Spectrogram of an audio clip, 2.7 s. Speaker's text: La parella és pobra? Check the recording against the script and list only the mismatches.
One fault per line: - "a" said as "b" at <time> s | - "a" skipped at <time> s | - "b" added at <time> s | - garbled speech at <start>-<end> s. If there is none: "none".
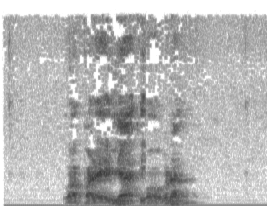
- "és" skipped at 1.3 s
